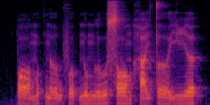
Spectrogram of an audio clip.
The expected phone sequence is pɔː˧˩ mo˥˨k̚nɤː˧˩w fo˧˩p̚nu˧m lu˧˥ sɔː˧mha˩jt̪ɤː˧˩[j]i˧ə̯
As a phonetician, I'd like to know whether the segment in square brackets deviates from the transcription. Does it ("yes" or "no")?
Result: no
